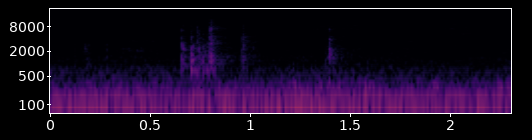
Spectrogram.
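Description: A few light clicks and taps of small translucent blocks being set into and knocking against a wooden sorting tray, one a little longer about two-thirds of a second in and two softer ones later.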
